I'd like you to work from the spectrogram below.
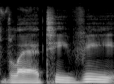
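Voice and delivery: ordinary talk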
